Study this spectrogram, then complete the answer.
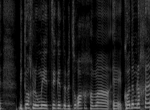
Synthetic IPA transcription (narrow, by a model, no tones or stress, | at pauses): bituɐχleumijat͡siɡetzebe̞t͡suʁaχaχamaeko̞de̞mlaχe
